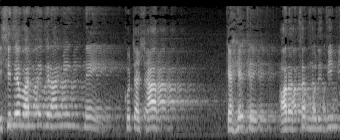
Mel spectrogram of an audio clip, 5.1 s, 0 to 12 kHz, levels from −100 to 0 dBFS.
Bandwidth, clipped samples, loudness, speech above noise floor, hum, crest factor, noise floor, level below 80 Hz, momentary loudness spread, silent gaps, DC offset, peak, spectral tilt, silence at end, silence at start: 11 kHz; under 0.1%; -24 LUFS; 26 dB; none; 22 dB; -50 dBFS; -78 dBFS; 15 LU; none; under 0.1%; -4 dBFS; -3.5 dB/octave; 0 s; 0 s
